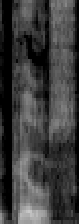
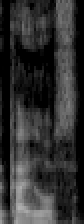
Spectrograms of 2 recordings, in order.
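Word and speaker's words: кэрос (καιρός): Надлежащее время, священное время ритуала – это то, что греки называли словом по-гречески, на самом деле, «кэрос», «кэрос», но у нас обычно произносится на Эразмов манер «кайрос», надлежащее, подходящее.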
